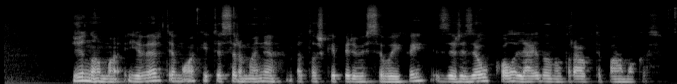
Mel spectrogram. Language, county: Lithuanian, Alytus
